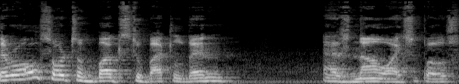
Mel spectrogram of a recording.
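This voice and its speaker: Speaking with a Gujarati accent, a man has a fairly high pitch and a somewhat breathy voice. His pace is fairly slow. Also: ordinary pitch variation. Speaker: film commentator. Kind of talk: spoken film essay.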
